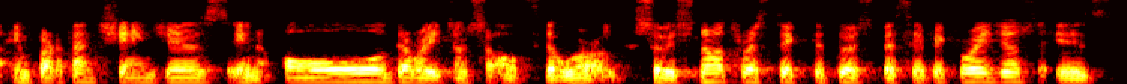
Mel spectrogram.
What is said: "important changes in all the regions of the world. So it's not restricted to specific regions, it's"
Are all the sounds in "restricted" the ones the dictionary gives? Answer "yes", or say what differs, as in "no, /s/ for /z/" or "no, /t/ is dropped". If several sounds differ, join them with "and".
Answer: yes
